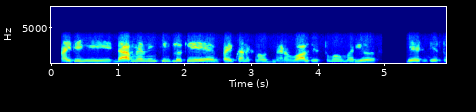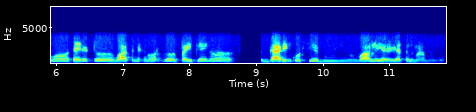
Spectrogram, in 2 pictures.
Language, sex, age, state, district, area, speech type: Telugu, male, 30-45, Andhra Pradesh, Srikakulam, urban, conversation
